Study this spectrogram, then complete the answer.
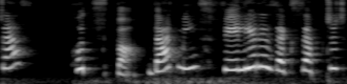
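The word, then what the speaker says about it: chutzpah: trait they call foot spa so it is pronounced as foot spa that means failure is accepted in the society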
